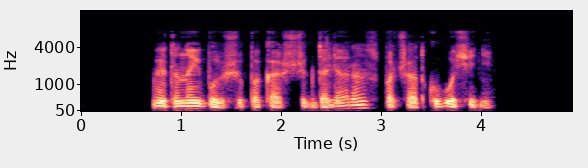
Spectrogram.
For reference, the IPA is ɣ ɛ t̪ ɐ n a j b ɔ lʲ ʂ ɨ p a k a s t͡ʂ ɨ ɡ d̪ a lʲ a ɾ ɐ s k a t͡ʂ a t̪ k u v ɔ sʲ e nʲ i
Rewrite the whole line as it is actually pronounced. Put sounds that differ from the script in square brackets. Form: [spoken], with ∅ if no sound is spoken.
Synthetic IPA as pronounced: ɣ ɛ t̪ ɐ n a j b ɔ lʲ ʂ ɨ p a k a [ʂ] t͡ʂ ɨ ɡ d̪ a lʲ a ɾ ɐ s [p] a t͡ʂ a t̪ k u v ɔ sʲ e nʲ i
